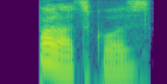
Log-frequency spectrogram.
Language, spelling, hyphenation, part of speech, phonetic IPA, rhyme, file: Hungarian, palackoz, pa‧lac‧koz, verb, [ˈpɒlɒt͡skoz], -oz, Hu-palackoz.ogg
- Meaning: to bottle (to seal a gas or liquid, especially wine or other alcohol, into a bottle hermetically for later consumption)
